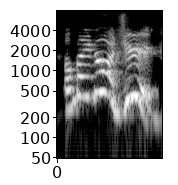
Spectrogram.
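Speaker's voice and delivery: high squeal imitating a thrilled friend; excited greeting. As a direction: echo the delighted shriek of recognition. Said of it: "And she's like".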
